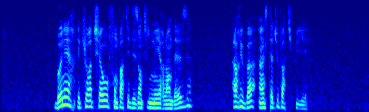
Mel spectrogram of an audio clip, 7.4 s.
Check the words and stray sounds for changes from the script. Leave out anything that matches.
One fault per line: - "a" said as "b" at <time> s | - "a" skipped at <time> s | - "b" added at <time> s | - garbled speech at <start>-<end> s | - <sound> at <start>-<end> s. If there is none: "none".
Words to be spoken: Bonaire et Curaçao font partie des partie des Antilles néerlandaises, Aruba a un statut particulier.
- "partie des" skipped at 2.8 s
